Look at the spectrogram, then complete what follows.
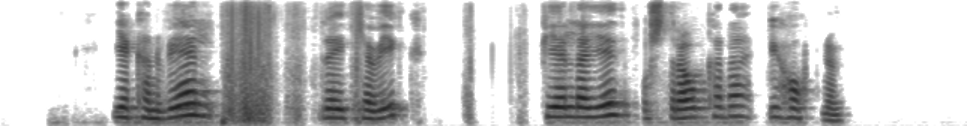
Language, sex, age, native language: Icelandic, female, 60-69, Icelandic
